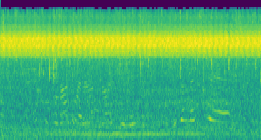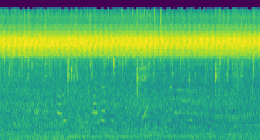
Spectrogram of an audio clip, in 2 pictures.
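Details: Cicadas fill the air with a steady, high-pitched shimmering buzz over softly running water from a fountain in a river under trees.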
